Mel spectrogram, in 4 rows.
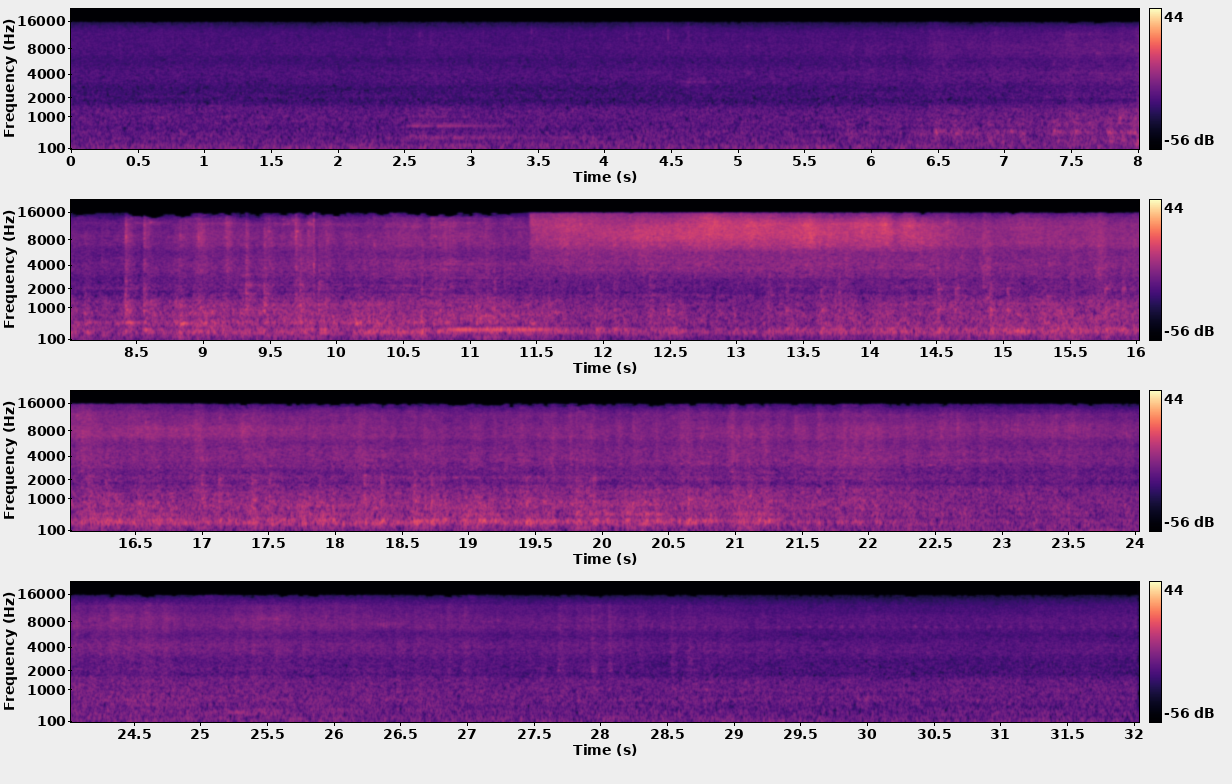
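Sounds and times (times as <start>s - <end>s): train wheels clattering on rails: 5.8s - 29.5s
high hiss: 10.9s - 16.8s.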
